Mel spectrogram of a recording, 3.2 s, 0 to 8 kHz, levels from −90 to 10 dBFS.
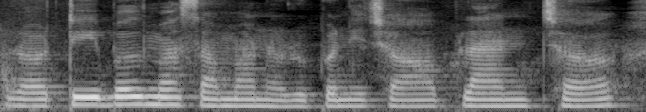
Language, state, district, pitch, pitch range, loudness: Nepali, West Bengal, Darjeeling, 170 Hz, 165-185 Hz, -14 LUFS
